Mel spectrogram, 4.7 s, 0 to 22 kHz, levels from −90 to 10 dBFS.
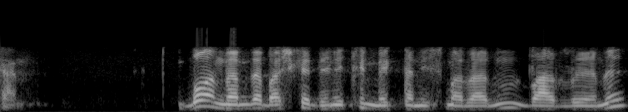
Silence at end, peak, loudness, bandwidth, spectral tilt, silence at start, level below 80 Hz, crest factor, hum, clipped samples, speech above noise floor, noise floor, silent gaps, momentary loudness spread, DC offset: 0 s; -10 dBFS; -28 LUFS; 7.4 kHz; -6.5 dB/octave; 0 s; -82 dBFS; 18 dB; none; under 0.1%; 49 dB; -77 dBFS; none; 8 LU; under 0.1%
